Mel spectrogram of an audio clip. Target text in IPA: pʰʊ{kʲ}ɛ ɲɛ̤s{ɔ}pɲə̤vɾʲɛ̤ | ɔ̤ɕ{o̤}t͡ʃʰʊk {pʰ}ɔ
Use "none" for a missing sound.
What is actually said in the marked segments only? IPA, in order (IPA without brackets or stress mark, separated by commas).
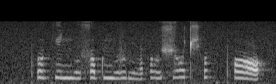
kʲ, ɔ, ɔ̤, pʰ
